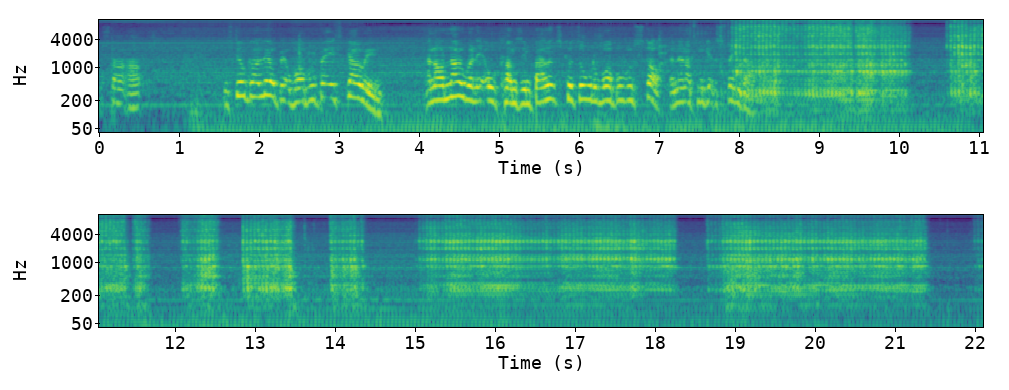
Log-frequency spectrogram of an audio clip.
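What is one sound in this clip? A lathe hums as it spins.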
